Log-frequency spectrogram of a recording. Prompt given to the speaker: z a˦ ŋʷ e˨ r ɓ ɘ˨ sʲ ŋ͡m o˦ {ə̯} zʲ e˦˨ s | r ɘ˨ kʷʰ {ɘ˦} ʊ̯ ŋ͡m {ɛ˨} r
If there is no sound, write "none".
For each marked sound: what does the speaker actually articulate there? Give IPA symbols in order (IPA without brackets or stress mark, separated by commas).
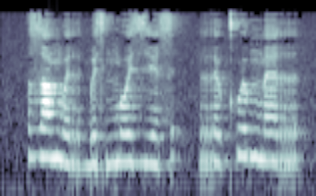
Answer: ɪ̯, ɘ˦, ɛ˨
